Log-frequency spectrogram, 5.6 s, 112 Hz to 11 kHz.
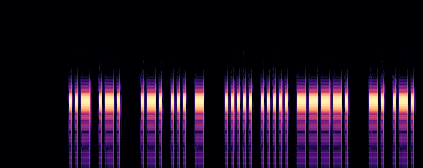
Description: Morse code, heard as a keyed tone, about 30 wpm, 700 Hz. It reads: UR RST 559 NR
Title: K1USN SST QSO Practice 30wpm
